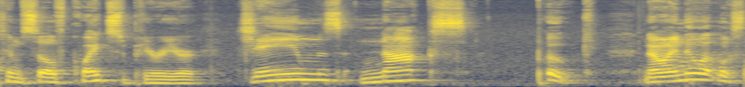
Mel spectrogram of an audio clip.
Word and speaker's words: Polk: quite superior James Knox Polk now I know it looks like Polk but from the hill country of tennessee where our man comes from it would be pronounced more poke now this is stay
